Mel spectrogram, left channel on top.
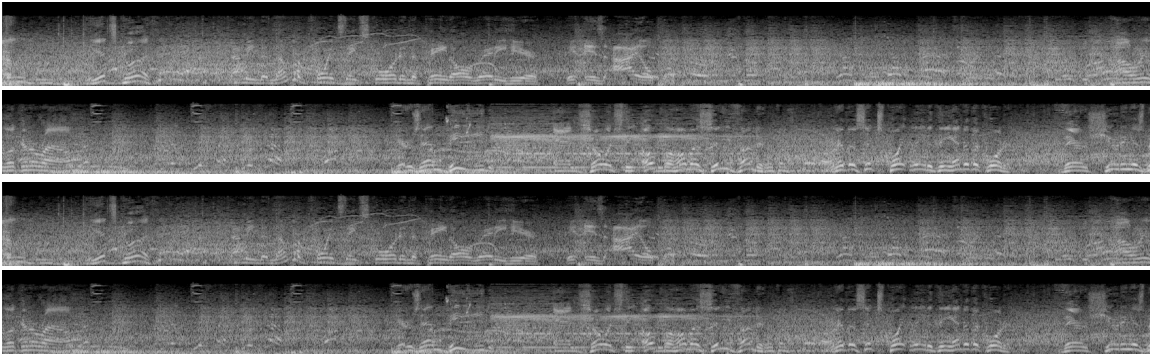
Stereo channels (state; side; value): quieter; right; 3.6 dB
